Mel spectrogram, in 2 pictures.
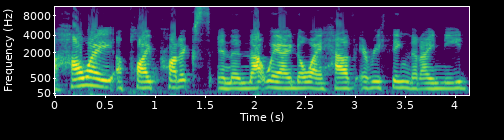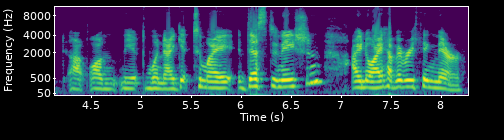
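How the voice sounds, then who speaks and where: A woman in her fifties, a beauty YouTuber, chats casually on camera in a small indoor room with a plain backdrop, rambling with fillers and restarts. Her mid-range, fairly bright voice is slightly nasal from a cold.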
